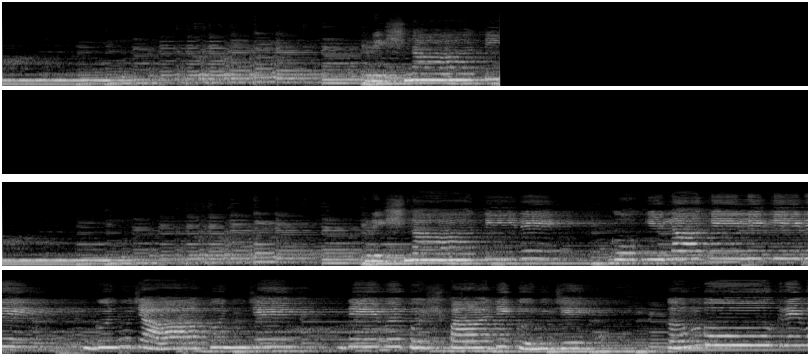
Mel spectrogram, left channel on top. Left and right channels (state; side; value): drops out; left; at 5.0 s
